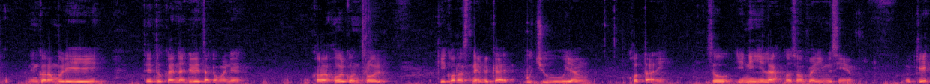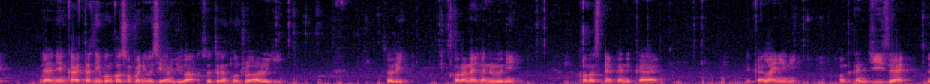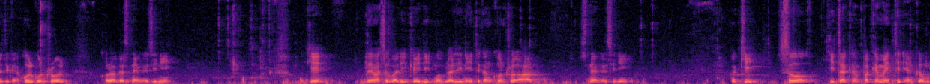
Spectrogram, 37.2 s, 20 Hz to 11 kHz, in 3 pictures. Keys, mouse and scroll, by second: 8.1 ctrl+click, 9.6-10.2 scroll up 1, 14.1 Tab, 15.4 ctrl+r, 16.6 right click, 17.0 middle click, 17.4 ctrl+z, 17.9 Tab, 18.2 click, 19.0 g, 19.6 click, 19.7 g, 21.0 ctrl+click, 21.6 click, 21.9 Tab, 23.0 click, 23.9 g, 28.3 click, 28.5 Tab, 31.3 ctrl+r, 33.5 ctrl+click, 34.0 scroll up 1, 34.9-37.2 middle drag.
